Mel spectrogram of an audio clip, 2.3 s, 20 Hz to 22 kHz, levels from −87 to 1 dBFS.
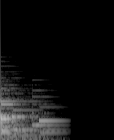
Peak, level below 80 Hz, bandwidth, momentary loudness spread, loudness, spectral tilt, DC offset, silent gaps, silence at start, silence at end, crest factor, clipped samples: -16 dBFS; -58 dBFS; 5.2 kHz; 16 LU; -37 LUFS; -10.5 dB/octave; under 0.1%; none; 0 s; 0.95 s; 20 dB; under 0.1%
